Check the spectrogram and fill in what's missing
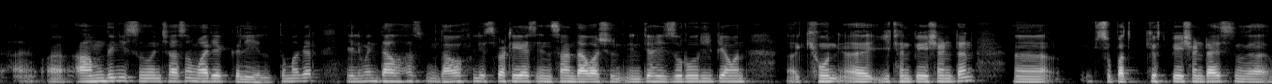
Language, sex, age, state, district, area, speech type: Kashmiri, male, 45-60, Jammu and Kashmir, Anantnag, rural, spontaneous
